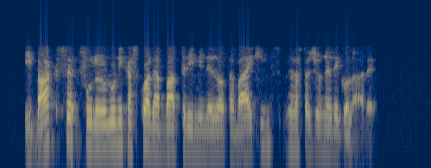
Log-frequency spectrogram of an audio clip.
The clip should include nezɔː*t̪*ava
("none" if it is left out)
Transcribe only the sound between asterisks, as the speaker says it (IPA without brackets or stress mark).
t̪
